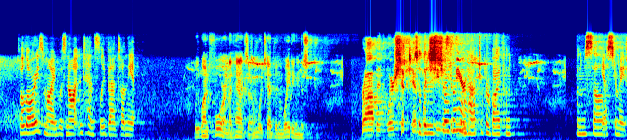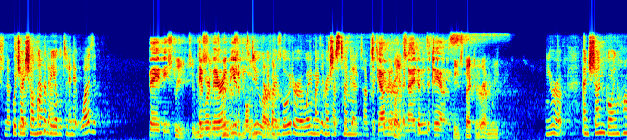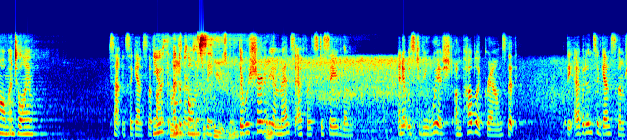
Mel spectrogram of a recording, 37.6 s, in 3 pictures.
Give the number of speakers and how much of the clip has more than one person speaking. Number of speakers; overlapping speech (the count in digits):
4, about 27%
